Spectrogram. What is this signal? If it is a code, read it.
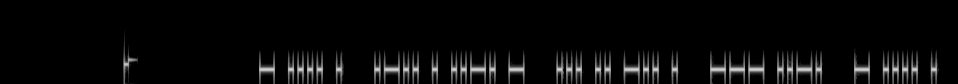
Morse code, heard as a keyed tone, about 25 wpm, 700 Hz. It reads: THE LEFT SIDE OF THE
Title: Sets of 5 Words Encore 25wpm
